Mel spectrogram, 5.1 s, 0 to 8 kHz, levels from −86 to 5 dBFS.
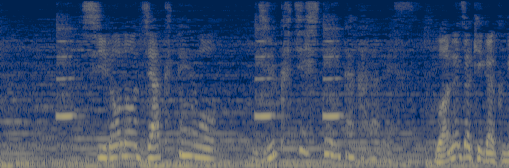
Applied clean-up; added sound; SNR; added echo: none; Wind instrument, woodwind instrument; 5 dB; reverberation time 0.1 s.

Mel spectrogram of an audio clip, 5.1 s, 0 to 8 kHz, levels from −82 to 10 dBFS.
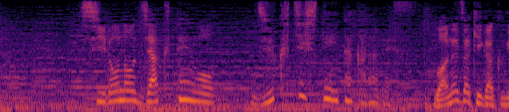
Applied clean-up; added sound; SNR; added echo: none; none; none; none.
